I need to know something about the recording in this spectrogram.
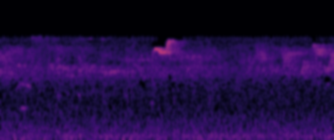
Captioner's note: birds cawing and chirping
